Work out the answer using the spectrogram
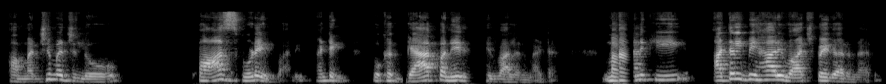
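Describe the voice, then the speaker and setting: A voice modulation trainer, a man with a slightly high, sharp-toned voice, delivers an interactive training lecture. He teaches didactically, asking questions and repeating key phrases.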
